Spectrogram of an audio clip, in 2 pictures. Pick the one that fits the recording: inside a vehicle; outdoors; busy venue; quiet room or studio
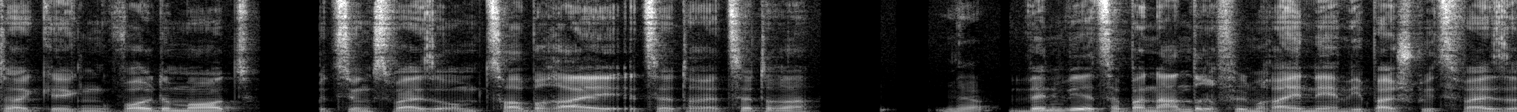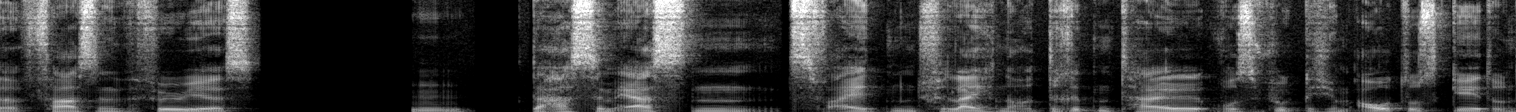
quiet room or studio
